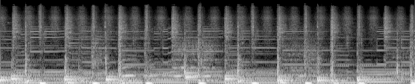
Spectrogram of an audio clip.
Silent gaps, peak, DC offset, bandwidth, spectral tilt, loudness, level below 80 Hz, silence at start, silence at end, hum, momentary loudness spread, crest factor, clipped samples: none; 0 dBFS; under 0.1%; 17 kHz; -5.5 dB/octave; -11 LUFS; -12 dBFS; 0 s; 0 s; none; 3 LU; 10 dB; 0.8%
